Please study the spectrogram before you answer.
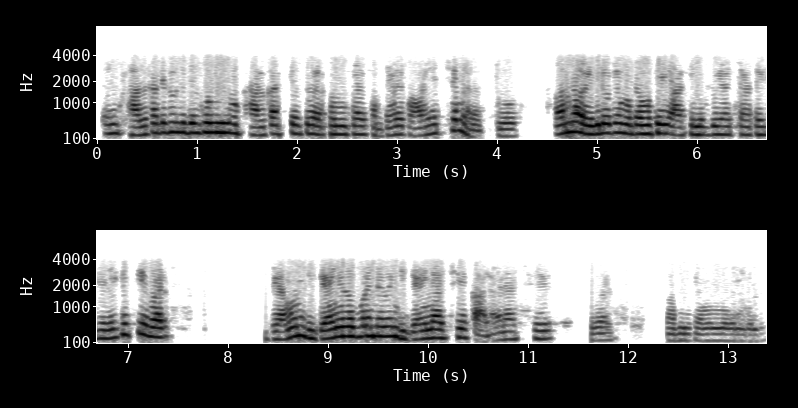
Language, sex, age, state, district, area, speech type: Bengali, male, 18-30, West Bengal, Darjeeling, rural, conversation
